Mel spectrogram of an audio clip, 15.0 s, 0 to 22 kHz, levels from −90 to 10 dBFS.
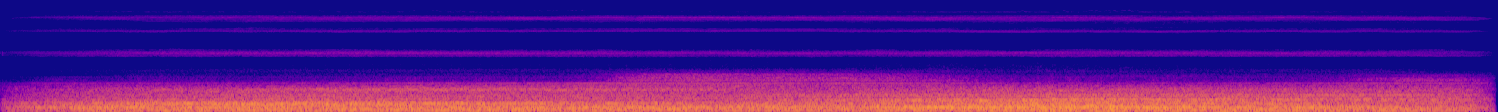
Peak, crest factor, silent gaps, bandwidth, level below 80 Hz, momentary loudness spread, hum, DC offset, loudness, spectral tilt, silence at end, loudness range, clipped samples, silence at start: -8 dBFS; 14 dB; none; 13 kHz; -28 dBFS; 6 LU; none; under 0.1%; -23 LUFS; -11 dB/octave; 0.05 s; 4 LU; under 0.1%; 0.05 s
